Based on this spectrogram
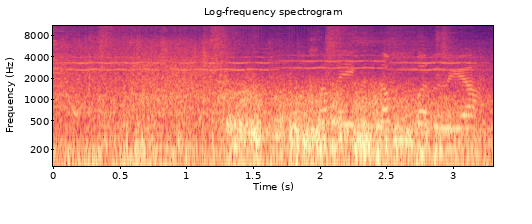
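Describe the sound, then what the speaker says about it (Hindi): Heavy rain pours down steadily over the gardens of Shalimar Bagh, with a low rumble of thunder swelling in the middle; the downpour is close and loud, and a faint murmur of voices sits beneath it. "बहुत ही बारिश हो रही है,"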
